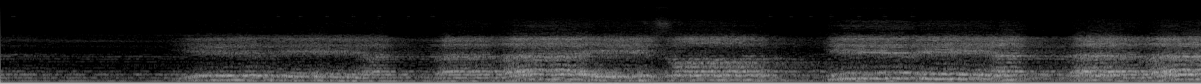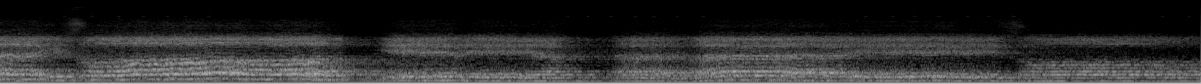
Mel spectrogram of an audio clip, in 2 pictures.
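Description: Orthodox church chant: a sung melody in short phrases over a steady held drone, the melody coming in about two seconds in.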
